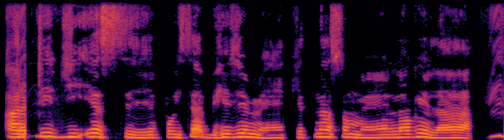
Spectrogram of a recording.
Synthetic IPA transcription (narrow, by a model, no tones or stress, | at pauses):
aɾʈid͡ʒiesːepɔjsaʔbʱed͡ʒemeket̪nasɔmɔlɔɡela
